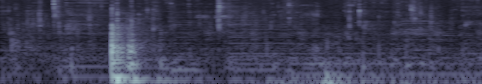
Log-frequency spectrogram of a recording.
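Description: Chewing and biting into food close to the microphone, over faint background music, with one loud thump about a second in.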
